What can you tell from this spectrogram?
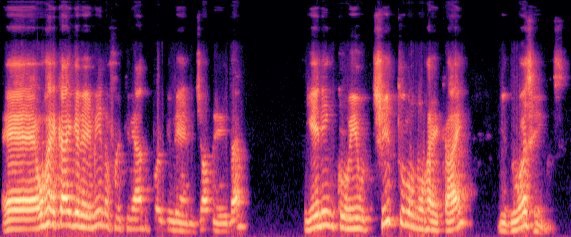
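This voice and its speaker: A man's voice: fairly high pitch, expressive, unhurried, muffled recording. Man patiently teaching a haiku class. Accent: Curitiba, Brazilian Portuguese. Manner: patient and explanatory, lists terms with frequent "né?". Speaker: haiku poet, guest teacher.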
